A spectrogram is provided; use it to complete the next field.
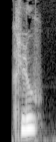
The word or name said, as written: clouer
